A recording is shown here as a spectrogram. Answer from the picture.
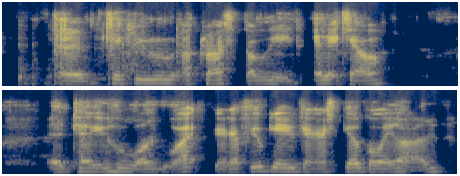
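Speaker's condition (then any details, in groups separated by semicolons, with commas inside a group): Cerebral palsy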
